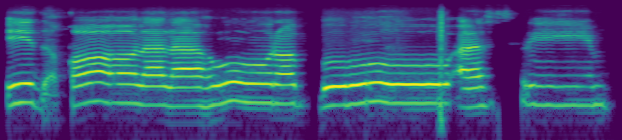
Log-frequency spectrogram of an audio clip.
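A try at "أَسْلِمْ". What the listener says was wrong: Aslim. Tidak ada tanda panjang. Aslim. Aslim.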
